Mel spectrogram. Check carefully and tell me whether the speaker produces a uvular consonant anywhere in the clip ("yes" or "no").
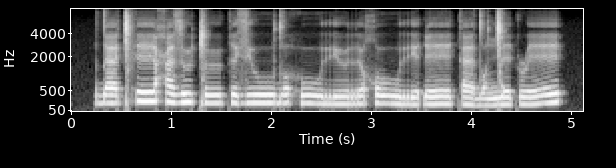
yes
